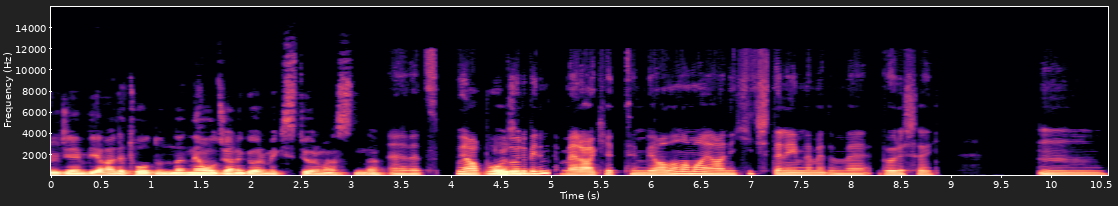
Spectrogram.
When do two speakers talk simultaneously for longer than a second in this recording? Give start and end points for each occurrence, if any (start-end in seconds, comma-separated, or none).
none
